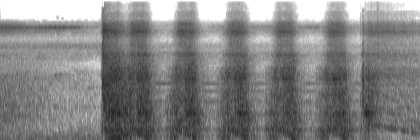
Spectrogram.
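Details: Toyota Hilux Vigo with hard starting: the starter drags the engine over slowly, about two labored turns a second, never catching. The cause is worn starter motor carbon brushes.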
